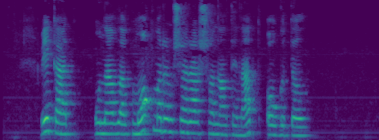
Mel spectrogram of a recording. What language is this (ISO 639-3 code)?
chm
